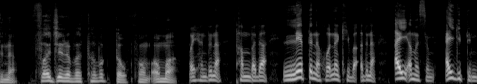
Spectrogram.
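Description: Section at the wrong speed from 1.90 s onward: speech runs 1.66 times fast and about ten semitones high, likely a playback clock mismatch.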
